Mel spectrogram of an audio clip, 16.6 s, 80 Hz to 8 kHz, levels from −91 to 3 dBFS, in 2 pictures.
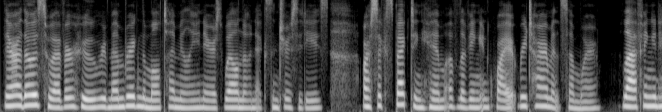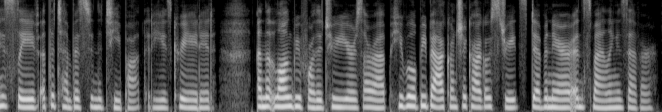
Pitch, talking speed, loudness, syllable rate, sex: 215 Hz, 200 wpm, -19 LUFS, 6.4 syllables/s, female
